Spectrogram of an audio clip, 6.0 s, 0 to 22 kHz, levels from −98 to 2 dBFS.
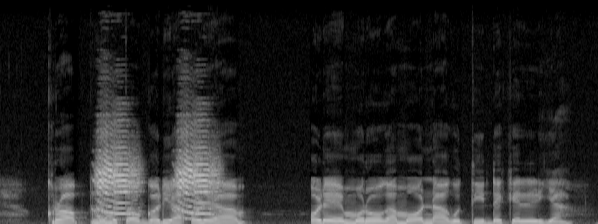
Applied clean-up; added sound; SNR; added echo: none; Squeak; -5 dB; none.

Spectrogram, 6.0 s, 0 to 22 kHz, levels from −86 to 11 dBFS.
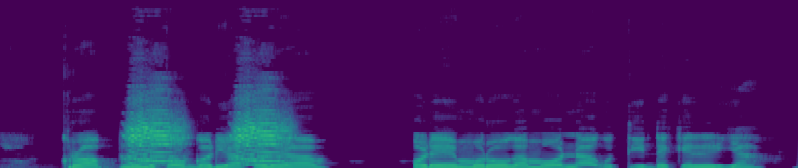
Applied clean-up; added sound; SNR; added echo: classical method Wiener filter.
